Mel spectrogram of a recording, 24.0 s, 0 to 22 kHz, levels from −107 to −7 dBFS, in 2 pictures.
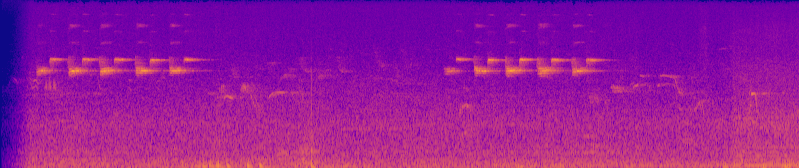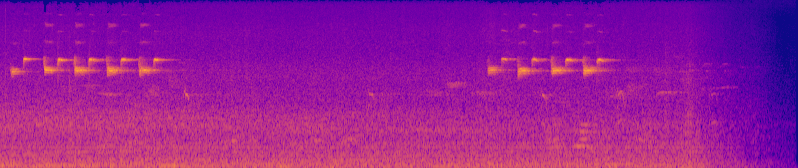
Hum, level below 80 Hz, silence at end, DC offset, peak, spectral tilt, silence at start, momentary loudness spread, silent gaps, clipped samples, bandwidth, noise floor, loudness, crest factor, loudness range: none; -52 dBFS; 0.75 s; under 0.1%; -18 dBFS; -3 dB/octave; 0.3 s; 21 LU; none; under 0.1%; over 20 kHz; -73 dBFS; -33 LUFS; 20 dB; 17 LU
